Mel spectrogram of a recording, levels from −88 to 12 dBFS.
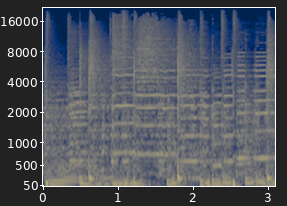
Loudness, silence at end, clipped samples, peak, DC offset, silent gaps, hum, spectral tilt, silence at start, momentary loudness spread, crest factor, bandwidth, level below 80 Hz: -21 LUFS; 0 s; under 0.1%; -2 dBFS; under 0.1%; none; none; -3.5 dB/octave; 0 s; 3 LU; 20 dB; over 20 kHz; -32 dBFS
